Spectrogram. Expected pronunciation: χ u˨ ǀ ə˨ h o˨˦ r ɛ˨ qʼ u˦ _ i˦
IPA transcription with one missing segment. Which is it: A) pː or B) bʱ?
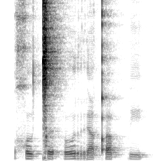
A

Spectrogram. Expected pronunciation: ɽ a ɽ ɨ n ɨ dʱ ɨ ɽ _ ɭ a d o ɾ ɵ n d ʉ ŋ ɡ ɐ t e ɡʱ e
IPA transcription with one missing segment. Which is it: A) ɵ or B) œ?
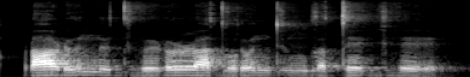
A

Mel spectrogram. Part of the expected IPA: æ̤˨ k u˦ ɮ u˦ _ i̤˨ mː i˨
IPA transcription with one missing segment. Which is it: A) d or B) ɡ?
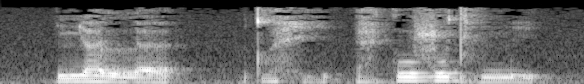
A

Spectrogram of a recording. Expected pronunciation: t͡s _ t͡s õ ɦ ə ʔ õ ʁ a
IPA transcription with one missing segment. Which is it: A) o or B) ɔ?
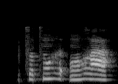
A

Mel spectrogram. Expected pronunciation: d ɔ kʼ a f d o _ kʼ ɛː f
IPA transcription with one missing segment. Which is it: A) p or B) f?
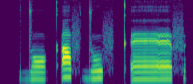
B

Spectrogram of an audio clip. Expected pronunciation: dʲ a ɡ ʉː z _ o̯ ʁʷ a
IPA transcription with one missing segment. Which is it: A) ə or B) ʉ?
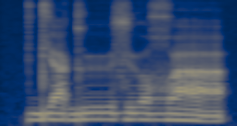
B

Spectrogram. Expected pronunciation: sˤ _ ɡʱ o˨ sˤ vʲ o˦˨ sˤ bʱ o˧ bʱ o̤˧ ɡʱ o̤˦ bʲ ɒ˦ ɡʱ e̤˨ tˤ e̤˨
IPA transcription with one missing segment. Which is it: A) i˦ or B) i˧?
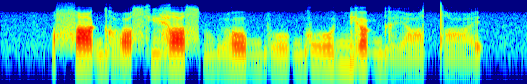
B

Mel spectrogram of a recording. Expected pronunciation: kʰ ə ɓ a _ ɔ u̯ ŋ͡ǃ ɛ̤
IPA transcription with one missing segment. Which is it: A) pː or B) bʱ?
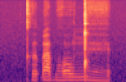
B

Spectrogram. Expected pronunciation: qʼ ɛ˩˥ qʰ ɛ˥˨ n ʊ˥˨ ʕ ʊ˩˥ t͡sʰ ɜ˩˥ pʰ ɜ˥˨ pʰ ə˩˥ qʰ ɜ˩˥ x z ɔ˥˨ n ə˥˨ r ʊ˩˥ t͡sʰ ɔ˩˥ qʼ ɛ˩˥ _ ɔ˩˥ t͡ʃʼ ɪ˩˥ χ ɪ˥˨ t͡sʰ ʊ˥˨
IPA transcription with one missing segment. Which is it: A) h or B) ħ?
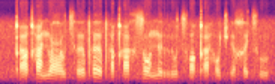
A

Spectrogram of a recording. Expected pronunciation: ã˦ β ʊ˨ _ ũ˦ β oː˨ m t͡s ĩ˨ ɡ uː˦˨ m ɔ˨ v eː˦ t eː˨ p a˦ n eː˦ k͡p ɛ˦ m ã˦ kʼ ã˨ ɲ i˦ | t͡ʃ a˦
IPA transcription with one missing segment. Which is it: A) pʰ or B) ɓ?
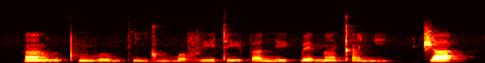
A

